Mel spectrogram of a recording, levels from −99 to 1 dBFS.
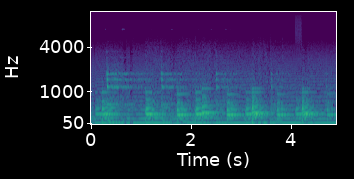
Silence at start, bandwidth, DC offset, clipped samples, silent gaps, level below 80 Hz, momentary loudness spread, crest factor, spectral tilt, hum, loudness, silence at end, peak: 0 s; 4.9 kHz; under 0.1%; under 0.1%; none; -52 dBFS; 7 LU; 16 dB; -8 dB/octave; none; -43 LUFS; 0 s; -26 dBFS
